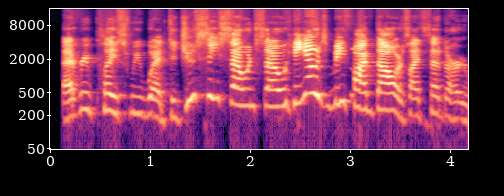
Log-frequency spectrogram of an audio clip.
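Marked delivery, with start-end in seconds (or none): 1.1-3.6 loud, high-pitched hollering. Retelling how the godmother went around asking after a debt: imitating someone yelling. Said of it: "she's yelling at everybody".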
